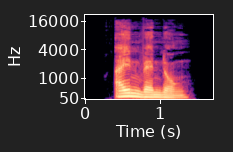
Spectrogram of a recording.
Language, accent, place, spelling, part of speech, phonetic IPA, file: German, Germany, Berlin, Einwendung, noun, [ˈaɪ̯nˌvɛndʊŋ], De-Einwendung.ogg
- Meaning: objection (statement expressing opposition)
